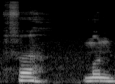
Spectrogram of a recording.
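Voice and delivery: فہمن drawn out very slowly as fah-mun; slow model reading. Shown as a demonstration. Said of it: "اس میں فرق ہے".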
